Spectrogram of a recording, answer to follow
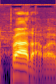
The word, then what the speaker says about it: Prado: gets the rebound but Prado picks up the foul Prada yeah Prado I said it right the first time let me push my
